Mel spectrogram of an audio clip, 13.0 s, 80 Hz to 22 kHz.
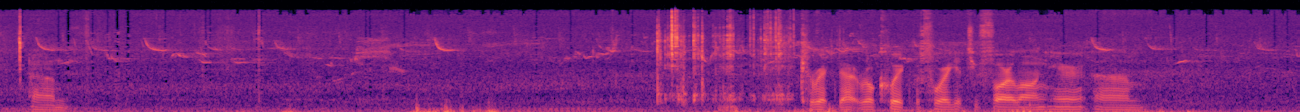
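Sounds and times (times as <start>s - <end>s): birds chirping: 0.0s - 13.0s
wind gusts on microphone: 2.3s - 13.0s.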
